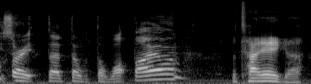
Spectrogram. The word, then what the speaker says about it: taiga: The taiga. It's a evergreen forest. It's a It's pronounced taiga. it's pronounced tiger and it's coniferous forest.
